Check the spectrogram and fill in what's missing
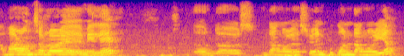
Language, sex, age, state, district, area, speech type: Assamese, female, 45-60, Assam, Tinsukia, rural, spontaneous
